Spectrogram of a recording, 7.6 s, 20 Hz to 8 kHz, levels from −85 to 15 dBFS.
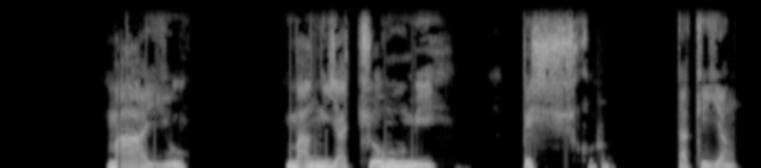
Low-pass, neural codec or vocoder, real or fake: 7.2 kHz; none; real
